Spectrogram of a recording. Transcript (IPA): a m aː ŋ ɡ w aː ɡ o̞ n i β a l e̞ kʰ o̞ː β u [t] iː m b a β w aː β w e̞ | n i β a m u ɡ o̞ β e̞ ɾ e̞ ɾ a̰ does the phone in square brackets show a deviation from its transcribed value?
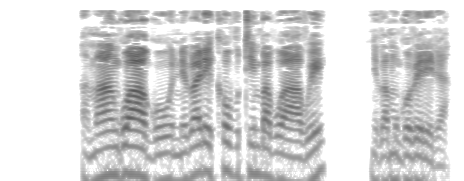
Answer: no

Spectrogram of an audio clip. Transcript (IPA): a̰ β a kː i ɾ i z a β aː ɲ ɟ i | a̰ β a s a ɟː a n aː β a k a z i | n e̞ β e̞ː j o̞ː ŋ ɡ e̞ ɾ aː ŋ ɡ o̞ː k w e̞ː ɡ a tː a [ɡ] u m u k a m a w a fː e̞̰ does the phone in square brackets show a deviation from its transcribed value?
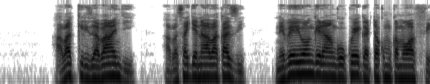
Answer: yes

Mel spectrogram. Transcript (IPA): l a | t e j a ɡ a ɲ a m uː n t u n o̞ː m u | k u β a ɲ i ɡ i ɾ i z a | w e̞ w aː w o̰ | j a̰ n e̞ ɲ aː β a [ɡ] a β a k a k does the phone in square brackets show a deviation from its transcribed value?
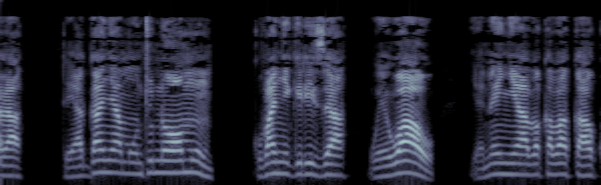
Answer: yes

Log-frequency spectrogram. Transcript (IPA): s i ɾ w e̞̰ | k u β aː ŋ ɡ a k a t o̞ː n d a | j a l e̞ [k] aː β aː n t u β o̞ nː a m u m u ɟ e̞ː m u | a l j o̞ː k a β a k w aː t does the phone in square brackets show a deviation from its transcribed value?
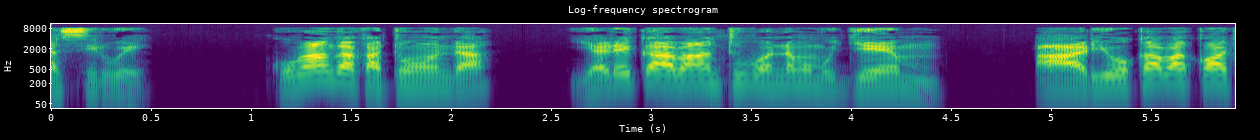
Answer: no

